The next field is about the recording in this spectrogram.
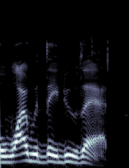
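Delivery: mocking, disbelieving, sarcastic and dismissive. Retelling how others answered reports of assault: imitating a sarcastic question. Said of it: "sarcastically ask me".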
